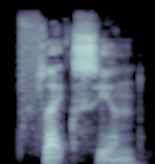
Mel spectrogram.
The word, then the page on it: flexion: British English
